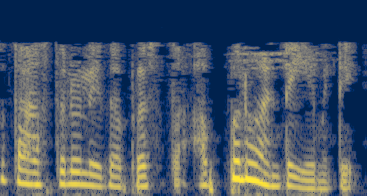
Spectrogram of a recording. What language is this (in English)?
Telugu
